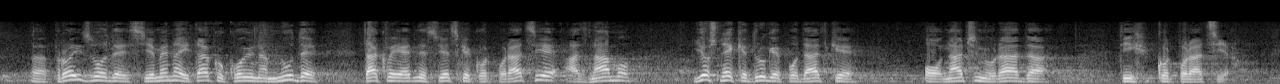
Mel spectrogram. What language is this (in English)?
Croatian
